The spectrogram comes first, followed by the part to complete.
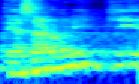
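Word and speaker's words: Θεσσαλονίκη: 그쪽 사람도 발음이 뭐 데살로니키, 뭐 필리키 이렇게 발음을 해요.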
